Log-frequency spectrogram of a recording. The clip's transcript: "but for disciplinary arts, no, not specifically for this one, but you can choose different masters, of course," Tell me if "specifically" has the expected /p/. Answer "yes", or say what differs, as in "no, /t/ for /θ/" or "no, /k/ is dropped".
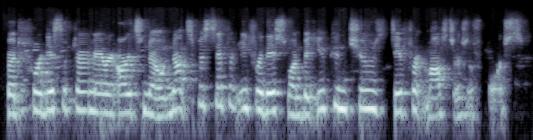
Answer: yes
